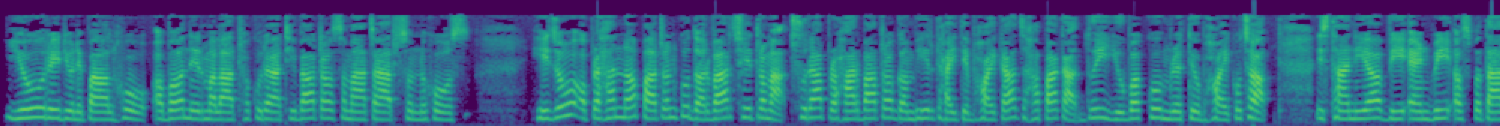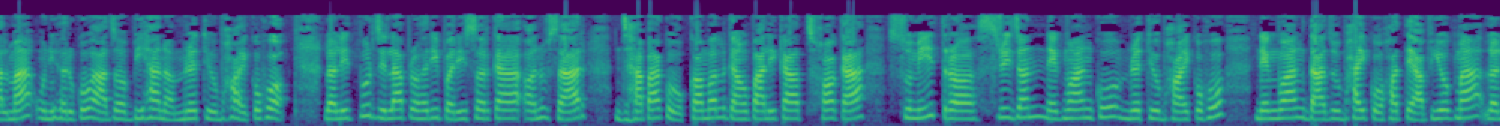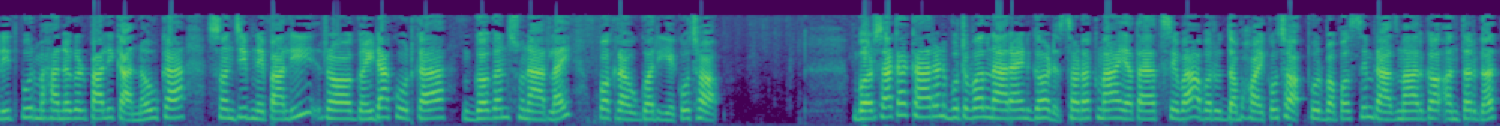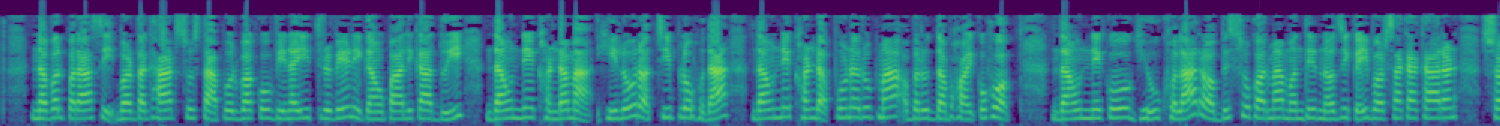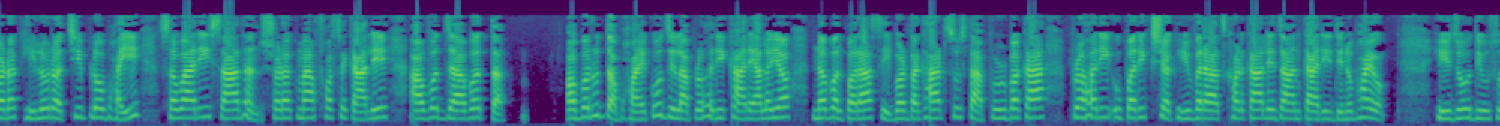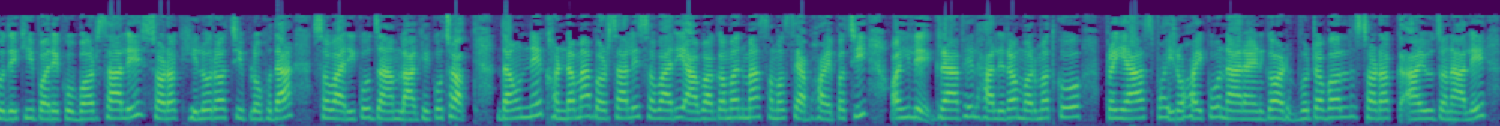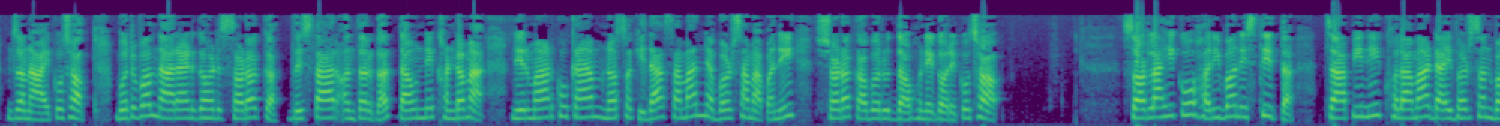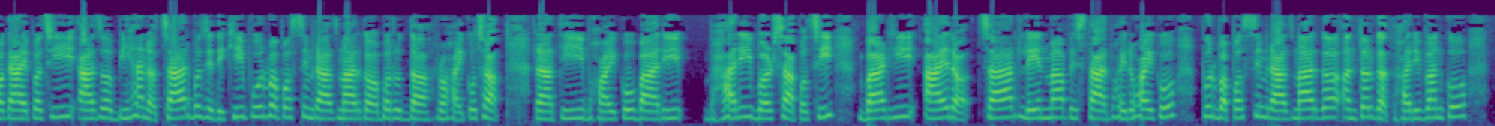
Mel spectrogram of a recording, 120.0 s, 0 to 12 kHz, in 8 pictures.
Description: बिहान १० बजेको नेपाली समाचार : २६ चैत , २०८२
